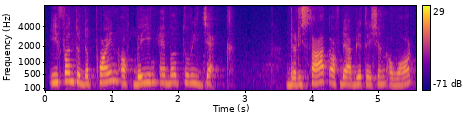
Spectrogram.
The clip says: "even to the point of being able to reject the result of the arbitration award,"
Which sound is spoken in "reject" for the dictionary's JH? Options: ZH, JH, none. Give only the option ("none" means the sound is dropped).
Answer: JH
